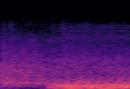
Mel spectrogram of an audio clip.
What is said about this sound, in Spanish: Un coche circula por una carretera que discurre entre campos nevados.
